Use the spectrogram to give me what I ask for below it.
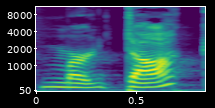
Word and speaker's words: Murdaugh: Anyways, so before we get into this, the Murdaugh, which is how it is spelled, case is actually pronounced Murdaugh, that I learned.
